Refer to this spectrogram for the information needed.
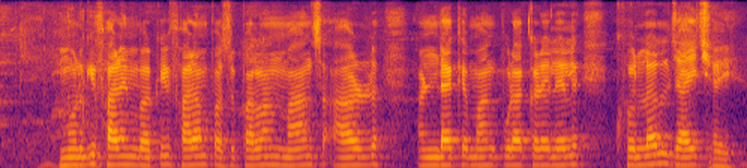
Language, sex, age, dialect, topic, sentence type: Magahi, male, 18-24, Western, agriculture, statement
